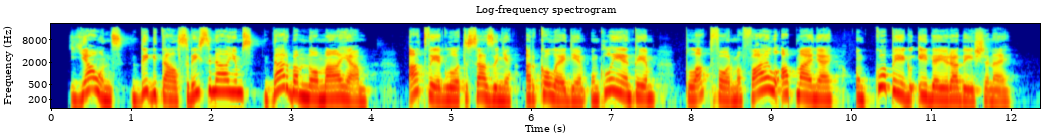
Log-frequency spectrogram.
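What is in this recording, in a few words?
Latvian, commercial; GoLocalise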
